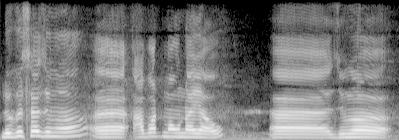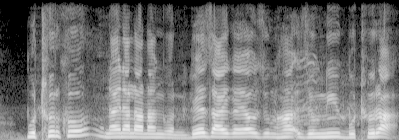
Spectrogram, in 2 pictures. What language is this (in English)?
Bodo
